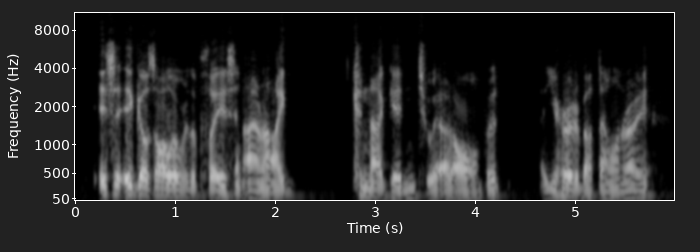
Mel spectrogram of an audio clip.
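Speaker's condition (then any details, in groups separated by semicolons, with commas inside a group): No condition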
